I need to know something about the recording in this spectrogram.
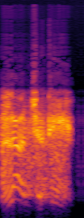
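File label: Italian bailout mood low, speech; War Thunder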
